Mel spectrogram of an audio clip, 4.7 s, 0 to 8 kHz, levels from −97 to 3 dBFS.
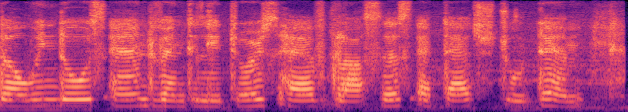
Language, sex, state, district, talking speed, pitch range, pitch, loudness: English, male, Assam, Kamrup Metropolitan, 115 wpm, 155-165 Hz, 160 Hz, -13 LUFS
